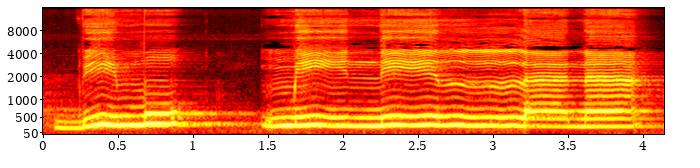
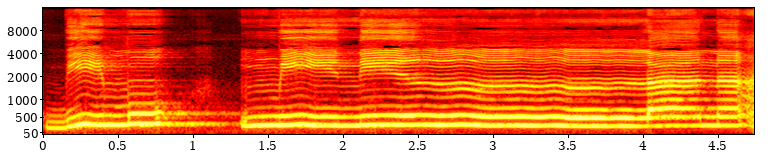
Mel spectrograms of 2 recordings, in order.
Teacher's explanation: hanya sekedar dimasukkan, dileburkan, tapi enggak boleh dengung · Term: idgham bila ghunah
